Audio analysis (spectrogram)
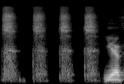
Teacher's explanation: It's a burst, um, much like k, except k is in the back and t uses the front here. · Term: strong T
